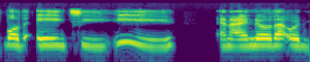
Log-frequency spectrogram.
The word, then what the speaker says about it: ate: her older cousin Bernadette it looks like it's eighth right it's both a t e and I know that would be an issue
